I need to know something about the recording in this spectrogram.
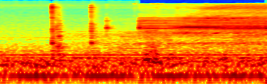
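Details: Old PC being tested with vintage IDE hard drives, one jumpered as slave, BIOS settings suspected of blocking boot: two sharp clicks, then one steady high beep of about a second at power-on. POST error, cause unconfirmed.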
